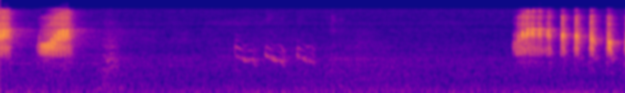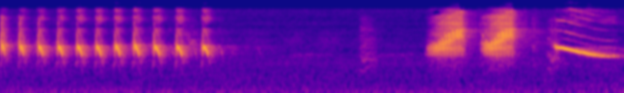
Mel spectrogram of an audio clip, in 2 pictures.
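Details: White-shouldered triller, clear voice for magpie-robin training: opens with two rasping notes, then a long fast rattle of some fifteen chirps slowing slightly, ending with buzzy paired notes and a falling whistle.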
